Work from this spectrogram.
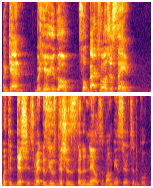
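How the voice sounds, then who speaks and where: A young man livestreaming, chatting casually with his viewers in a slangy, rambling, animated way. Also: mid-range voice, fast talker. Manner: animated, rambling, slangy, swings between loud and mumbled. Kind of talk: casual chat with live chat.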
